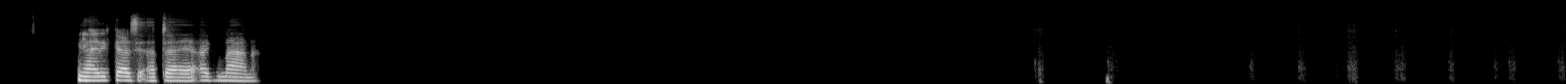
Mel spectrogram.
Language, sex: Wolof, female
